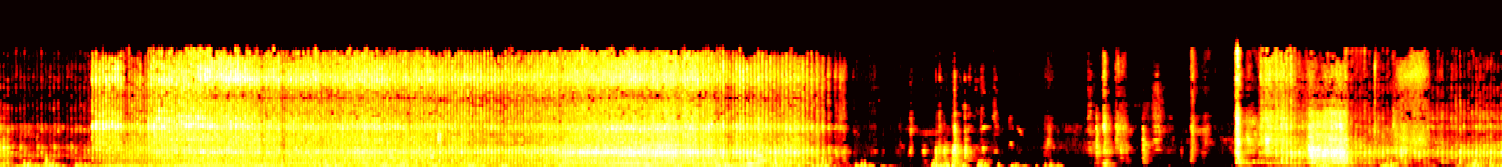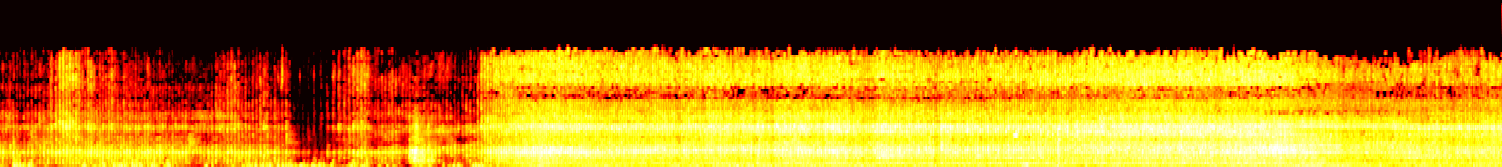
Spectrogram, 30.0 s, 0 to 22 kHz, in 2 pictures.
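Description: Mahindra 475 tractor's diesel engine running under load as it hauls a fully loaded trailer of soil. The steady engine note drops out for a few seconds about a third of the way in. It comes back broken up, then runs steady again from about two-thirds of the way through.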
